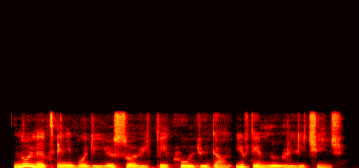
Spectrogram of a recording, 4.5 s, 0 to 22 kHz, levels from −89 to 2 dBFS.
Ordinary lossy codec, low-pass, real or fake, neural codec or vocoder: none; 7.2 kHz; fake; codec, 32 kHz, 1.9 kbps, SNAC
